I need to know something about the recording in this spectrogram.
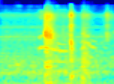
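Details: Puppies being taught to stay, one giving a thin whine that slides downward, followed by a couple of shorter squeaky whimpers, with sharp clicks and knocks nearby.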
